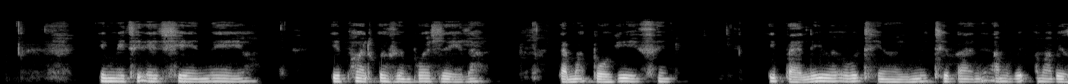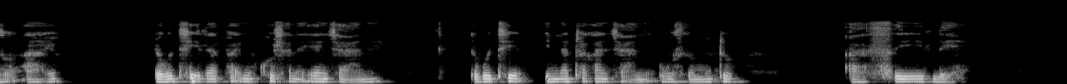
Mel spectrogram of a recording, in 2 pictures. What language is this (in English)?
North Ndebele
